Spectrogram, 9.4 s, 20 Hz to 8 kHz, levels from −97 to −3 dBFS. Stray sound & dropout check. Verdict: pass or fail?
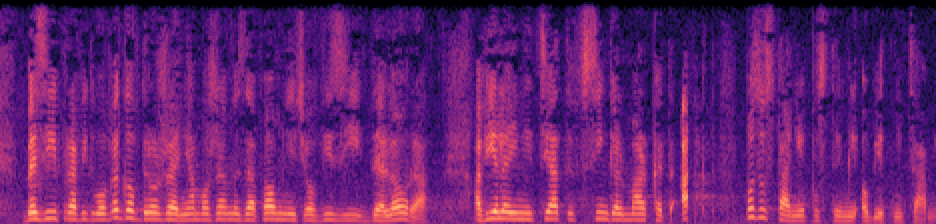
fail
